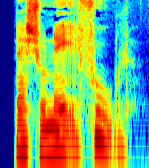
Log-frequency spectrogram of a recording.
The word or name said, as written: nationalfugl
